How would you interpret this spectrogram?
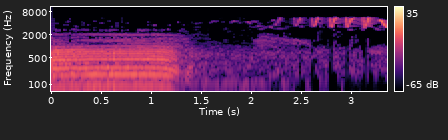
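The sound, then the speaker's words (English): A single long, deep cow moo with rich harmonics lasts about a second, then fades out, followed by a quick series of high chirping bird calls in the background. “I'm going to sell this cow.”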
